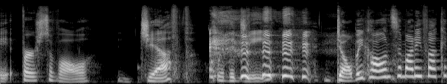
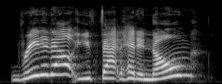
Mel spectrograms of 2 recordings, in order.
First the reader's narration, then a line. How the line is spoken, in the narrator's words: yelled out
